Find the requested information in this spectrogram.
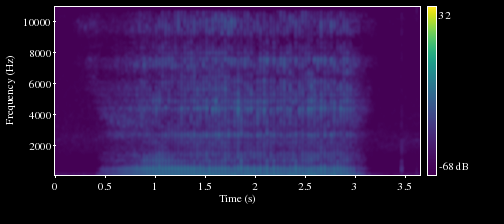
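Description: One long, loud, rattling snore on the breath in, with a rough fluttering buzz, from a young dog.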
